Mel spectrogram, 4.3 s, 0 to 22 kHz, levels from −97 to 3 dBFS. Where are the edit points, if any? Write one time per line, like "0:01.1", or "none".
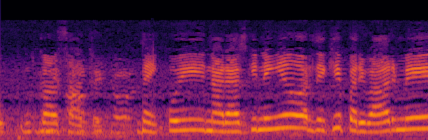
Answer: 0:01.0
